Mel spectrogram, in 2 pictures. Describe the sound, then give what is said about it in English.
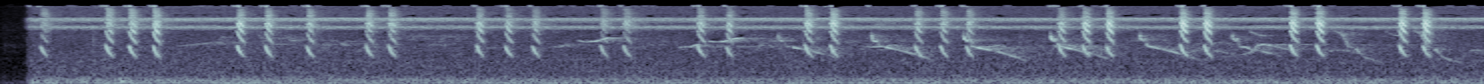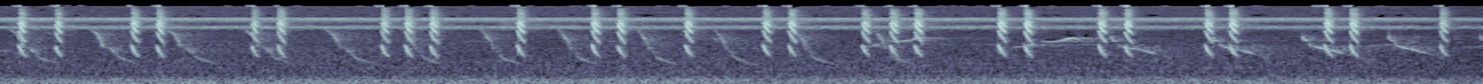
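Ruby-throated hummingbird calls: a long, irregular string of sharp, high chips and twitters, clear, with a cardinal faintly singing in the background over a low ambient hum. “Let's listen to the ruby-throated hummingbird.”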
